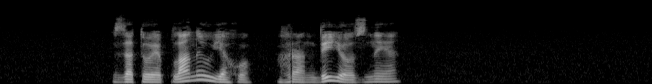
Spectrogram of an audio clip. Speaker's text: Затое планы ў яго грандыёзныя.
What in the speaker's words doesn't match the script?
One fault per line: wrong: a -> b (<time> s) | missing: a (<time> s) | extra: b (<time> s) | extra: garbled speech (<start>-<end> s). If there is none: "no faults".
no faults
